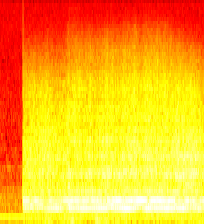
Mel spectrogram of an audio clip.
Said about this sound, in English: And it is no misnomer. Union Pacific's newly refurbished Big Boy steam locomotive. That's the only audio I could find. Is that all you could get? So far, but... But it has a very characteristic sound. And yeah. It bellows.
